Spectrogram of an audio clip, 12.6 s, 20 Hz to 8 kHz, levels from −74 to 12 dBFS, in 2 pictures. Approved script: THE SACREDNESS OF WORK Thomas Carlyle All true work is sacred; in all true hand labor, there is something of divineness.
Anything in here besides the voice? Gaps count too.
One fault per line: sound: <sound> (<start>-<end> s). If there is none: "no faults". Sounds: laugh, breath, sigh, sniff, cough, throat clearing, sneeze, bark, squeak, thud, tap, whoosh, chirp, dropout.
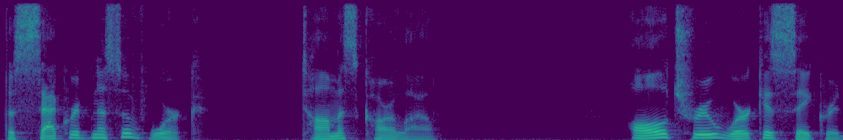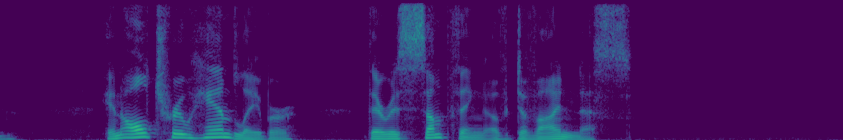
no faults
